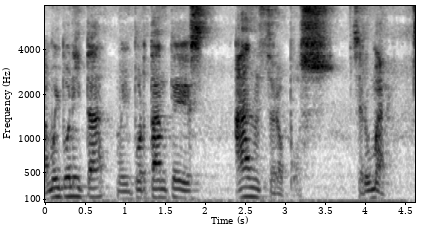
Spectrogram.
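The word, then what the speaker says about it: ἄνθρωπος: Y cuando el espíritu es suave, no vamos a modificar en nada el sonido de la primera vocal.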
